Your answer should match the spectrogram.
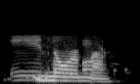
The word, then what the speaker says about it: Norma: Norma Salinas. – Last name? Spell it for me, please. – Salinas. Salinas. – S-A-L. – I-N-A-S. – N-A-S, and that first name is Norma. – N-O-R-M-A? – Yes, ma'am.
